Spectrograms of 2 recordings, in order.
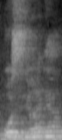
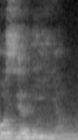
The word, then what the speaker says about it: Oceania: Palavras que admitem dupla prosódia. Se você disser, correto. Se você disser xerox, correto. Acrópa, não é? Hieróglifo hieroglito, correto. Sangão ou zangão, que é o marido da abelha, né? Zangam ou zangão estão corretos. Oceânia ou oceania estão corretos. Ambróia ou ambrosia, né? Reptil ou reptil. e projétil projetilo. As duas formas estão corretas.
